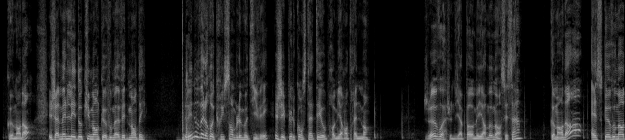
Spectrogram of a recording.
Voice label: Anime soldat malicieux; My Happy Marriage; Netflix

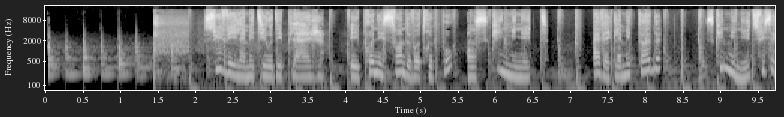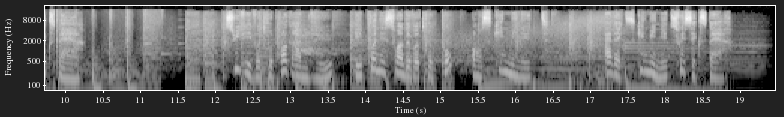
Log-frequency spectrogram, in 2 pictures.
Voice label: Tv douce légère; BodyMinut

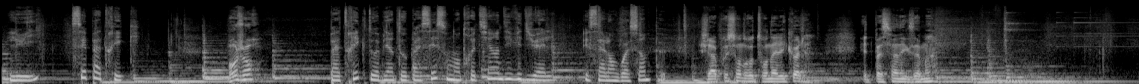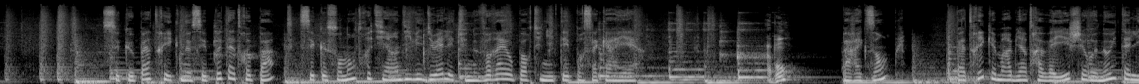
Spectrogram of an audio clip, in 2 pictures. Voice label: instit FR; RenaultRH

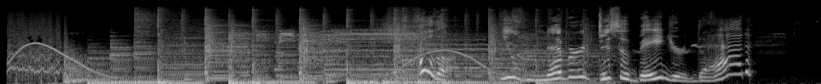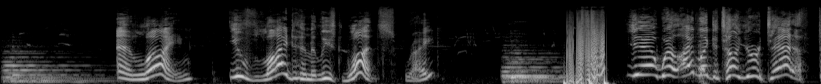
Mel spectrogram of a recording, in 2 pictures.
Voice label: Voix Ado Geek Cartoon

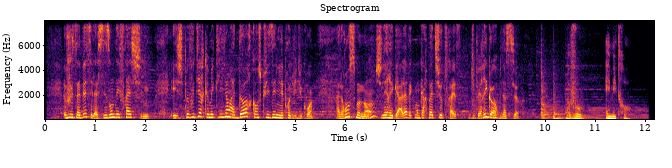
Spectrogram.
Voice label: pub dynamique enthousiaste; METRO

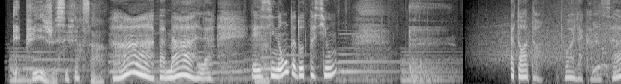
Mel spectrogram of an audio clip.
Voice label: comédie; GALETTES ST MICHEL

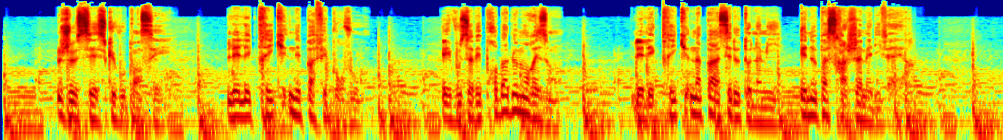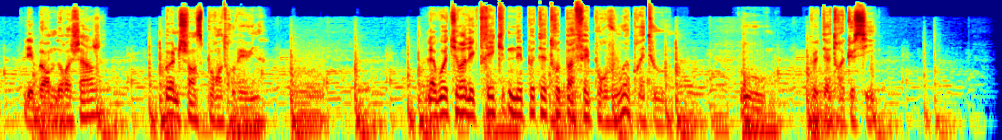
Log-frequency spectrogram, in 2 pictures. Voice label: H FR PUB; Audi

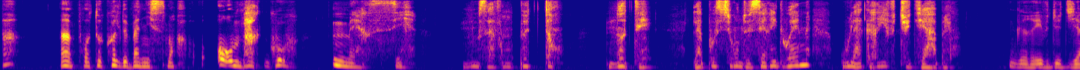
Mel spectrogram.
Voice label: Doublage Voix agée; Mme Arcady

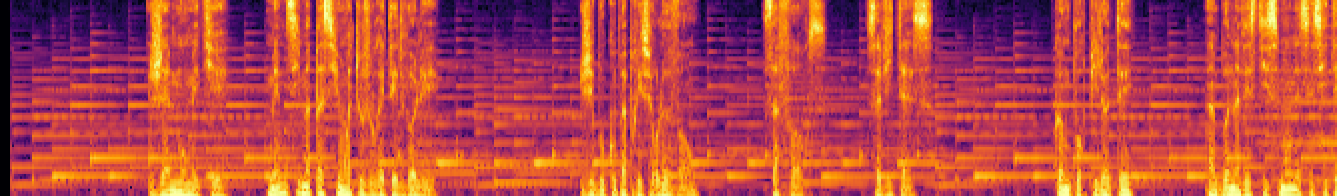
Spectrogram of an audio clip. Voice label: doux souriant simple; barclays

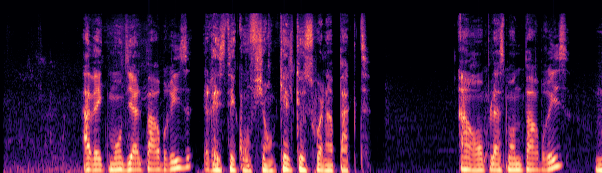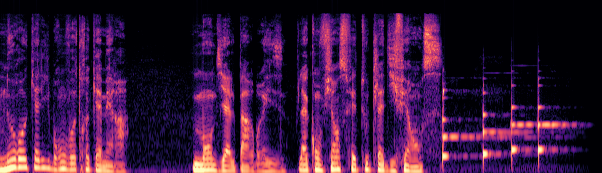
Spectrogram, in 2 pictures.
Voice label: Publicite Pare Brise; Mondial

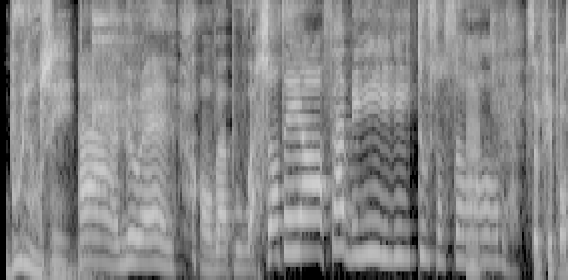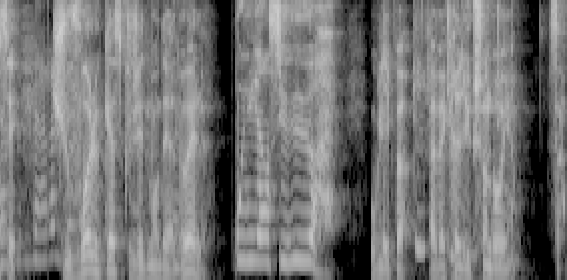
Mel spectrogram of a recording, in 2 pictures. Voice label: Spot; Boulanger; JBL

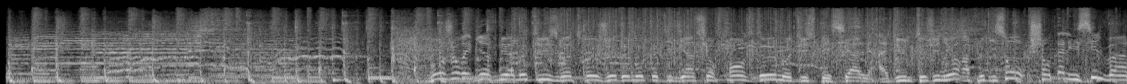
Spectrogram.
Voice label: Voix Off Emission TV; Motus; France 2

